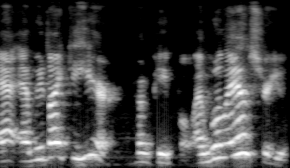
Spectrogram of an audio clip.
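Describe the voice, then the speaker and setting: A man's bright, sharp tone with very wide pitch swings. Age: 70s. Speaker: retired pastor and author. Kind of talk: casual conversation. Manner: halting, repeats words.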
